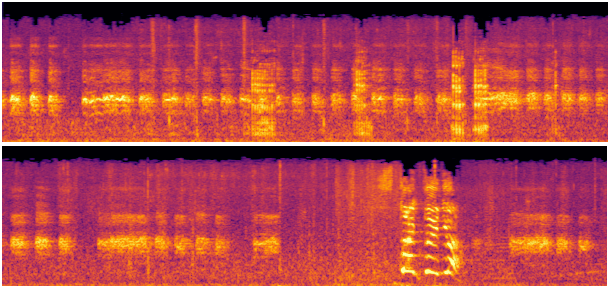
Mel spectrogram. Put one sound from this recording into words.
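A pig grunts.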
